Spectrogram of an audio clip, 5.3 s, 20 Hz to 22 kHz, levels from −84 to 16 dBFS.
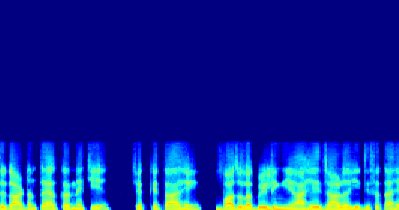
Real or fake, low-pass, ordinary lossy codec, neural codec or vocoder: fake; 7.2 kHz; none; codec, 16 kHz, about 1 kbps, DyCAST, with the encoder's durations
